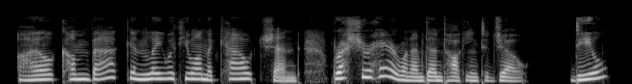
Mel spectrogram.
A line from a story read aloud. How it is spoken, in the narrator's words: Meg cooed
